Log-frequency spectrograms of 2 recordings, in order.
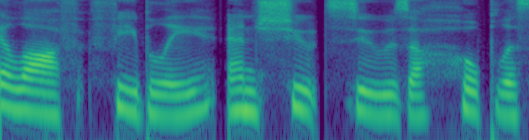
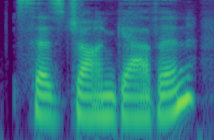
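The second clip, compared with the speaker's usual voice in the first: ordinary delivery, nothing marked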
